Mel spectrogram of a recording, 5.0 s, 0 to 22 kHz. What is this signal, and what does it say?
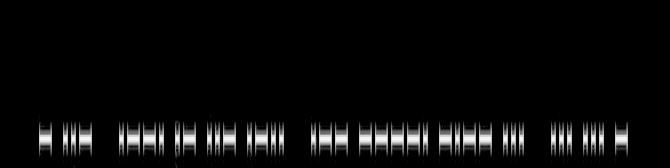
Morse code, heard as a keyed tone, about 40 wpm, 700 Hz. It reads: TU PAUL W9YS SST
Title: K1USN SST QSO Practice - 40wpm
